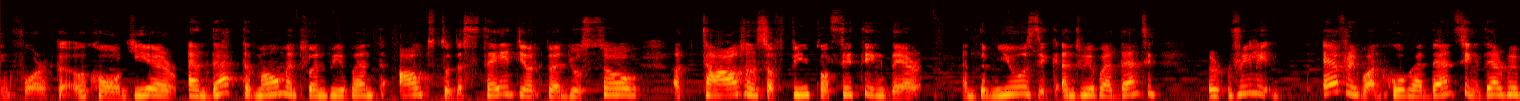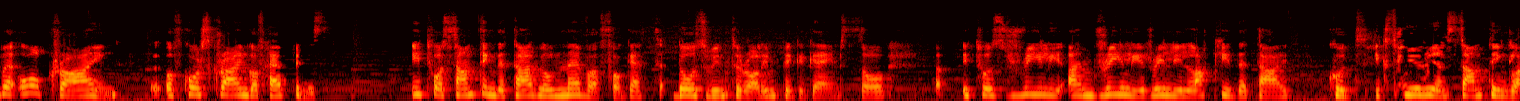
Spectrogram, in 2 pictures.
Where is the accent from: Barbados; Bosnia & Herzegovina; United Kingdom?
Bosnia & Herzegovina; Sarajevo, Federation of Bosnia and Herzegovina; English is a second language; moved away as an adult; now in Norway; I'm coming from Sarajevo. I was born in Sarajevo.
